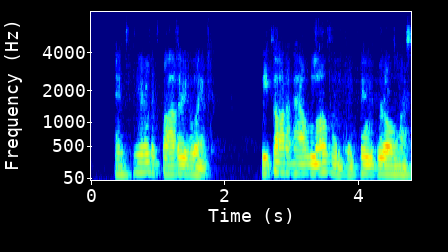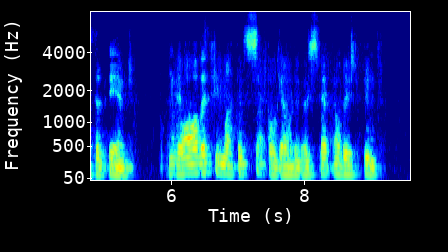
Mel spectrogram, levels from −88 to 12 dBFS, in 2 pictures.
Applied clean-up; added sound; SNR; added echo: neural mask model DeepFilterNet 3.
